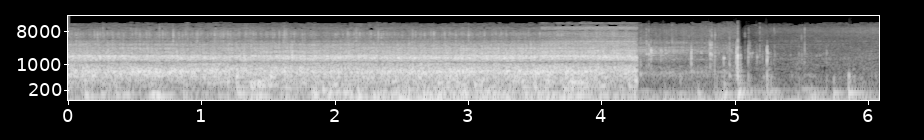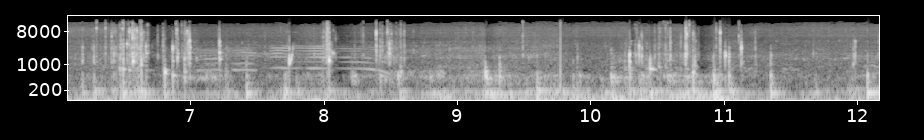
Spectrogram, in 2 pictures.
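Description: Muffled underwater noise, a dense rush with a steady hum, for about four seconds. It then cuts off abruptly, leaving water slapping and splashing against the camera housing at the surface over a low rumble.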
